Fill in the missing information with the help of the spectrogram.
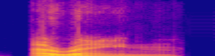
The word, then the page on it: arraign: British English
